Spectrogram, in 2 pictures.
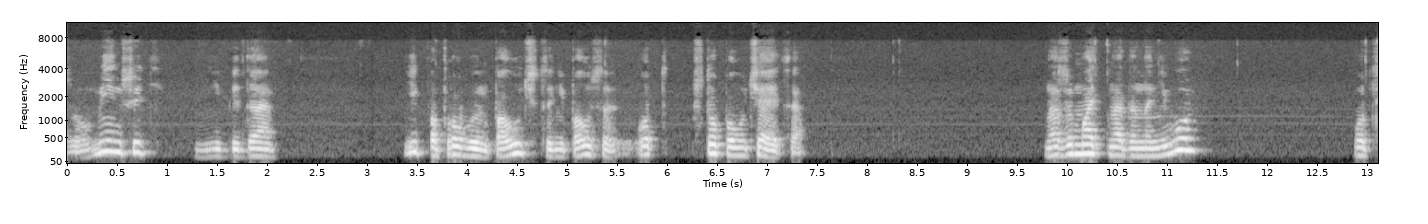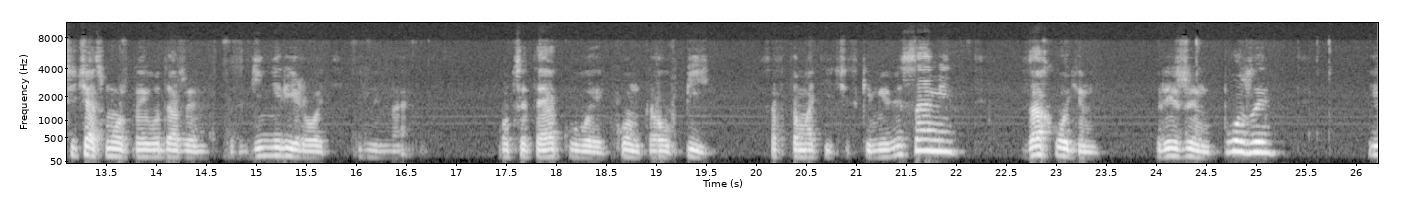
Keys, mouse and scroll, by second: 2.3 middle click, 3.3-4.0 scroll up 2, 3.8 middle click, 8.4 click, 10.4 click, 11.0 middle click, 13.0 click, 14.7 shift+click, 16.0 shift+click, 16.9 middle click, 19.4 ctrl+p, 21.7 middle click, 23.2 click, 25.6 click.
